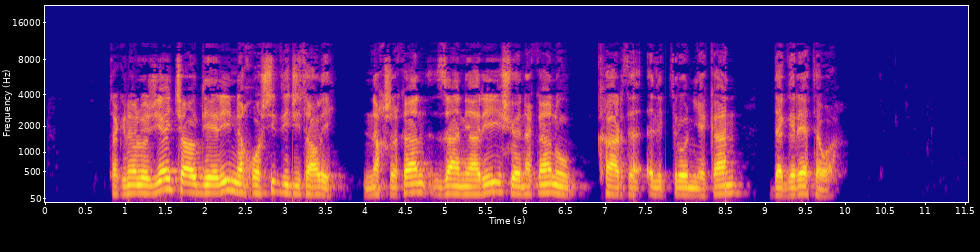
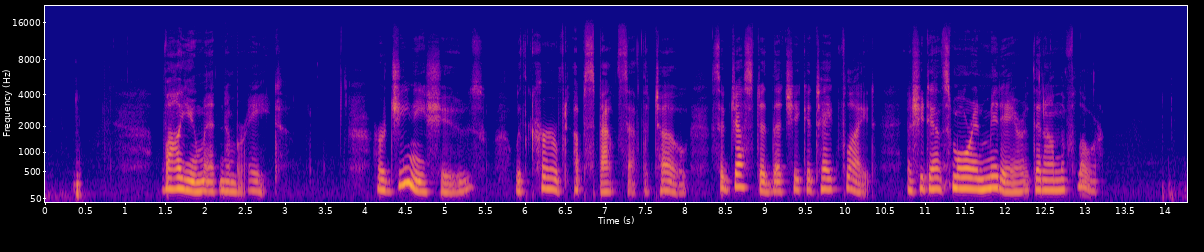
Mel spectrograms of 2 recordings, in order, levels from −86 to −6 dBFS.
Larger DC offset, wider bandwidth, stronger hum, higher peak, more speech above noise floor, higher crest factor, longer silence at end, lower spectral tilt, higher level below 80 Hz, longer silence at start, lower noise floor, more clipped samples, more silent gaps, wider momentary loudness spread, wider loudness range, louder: neither; second, 11.5 kHz vs 15.5 kHz; neither; first, 0 dBFS vs -14 dBFS; first, 66 dB vs 36 dB; second, 14 dB vs 20 dB; first, 1.65 s vs 0.15 s; second, -4.5 dB/octave vs -6 dB/octave; first, -54 dBFS vs -72 dBFS; first, 0.85 s vs 0.35 s; first, -78 dBFS vs -68 dBFS; neither; neither; second, 9 LU vs 16 LU; about the same, 4 LU vs 4 LU; first, -13 LUFS vs -33 LUFS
